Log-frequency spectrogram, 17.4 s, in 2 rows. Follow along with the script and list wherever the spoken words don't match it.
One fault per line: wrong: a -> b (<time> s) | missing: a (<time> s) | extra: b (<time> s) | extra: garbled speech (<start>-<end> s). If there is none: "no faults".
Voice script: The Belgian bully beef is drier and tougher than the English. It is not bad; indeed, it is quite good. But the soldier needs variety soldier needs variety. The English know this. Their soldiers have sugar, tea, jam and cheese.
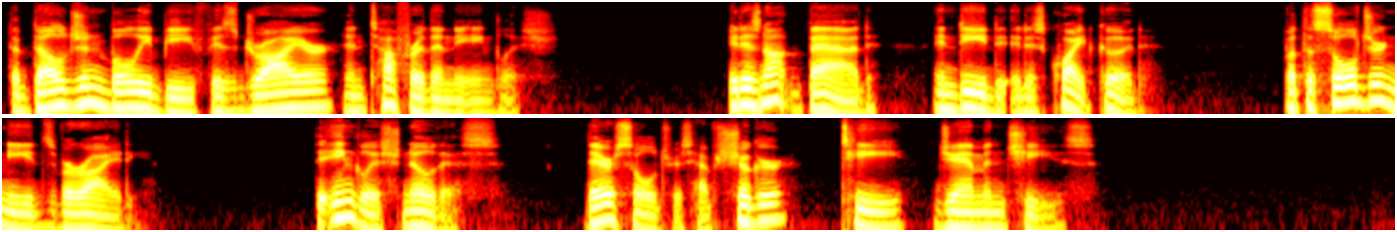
missing: soldier needs variety (9.6 s)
